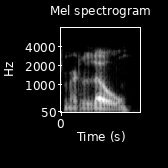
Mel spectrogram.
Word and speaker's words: Merlot: The T is silent, pronounced Merlot.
